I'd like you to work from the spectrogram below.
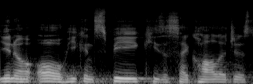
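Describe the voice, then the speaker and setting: In an American accent, a man talks at a moderate pace with a dark, mellow tone. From Canada. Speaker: psychologist and author. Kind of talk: panel discussion. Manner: casual, with frequent self-corrections.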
